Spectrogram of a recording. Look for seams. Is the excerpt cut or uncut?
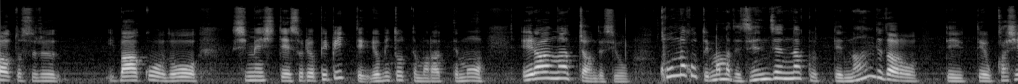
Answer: uncut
